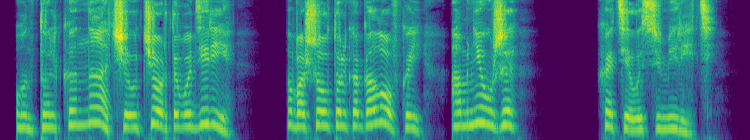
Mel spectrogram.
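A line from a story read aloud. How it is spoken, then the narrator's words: Choking moans and cries. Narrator (Russian): захлебываясь в стонах и криках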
